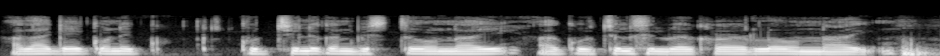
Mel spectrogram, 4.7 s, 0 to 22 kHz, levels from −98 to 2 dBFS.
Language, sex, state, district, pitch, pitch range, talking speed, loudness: Telugu, male, Telangana, Hyderabad, 135 Hz, 130-140 Hz, 155 wpm, -12 LUFS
